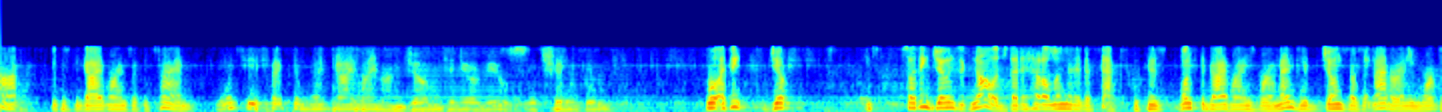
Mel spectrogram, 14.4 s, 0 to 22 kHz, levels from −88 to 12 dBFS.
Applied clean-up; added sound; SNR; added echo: neural separator model SepFormer DNS4.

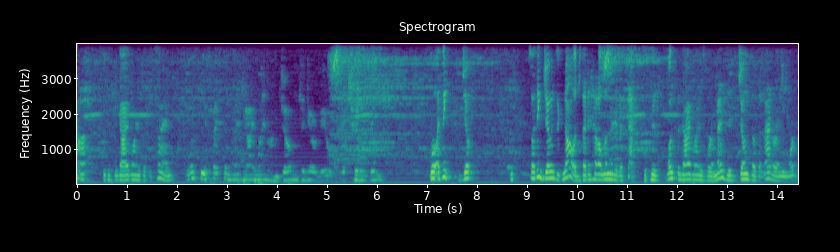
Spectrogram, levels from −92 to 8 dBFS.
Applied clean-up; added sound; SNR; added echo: classical method log-MMSE.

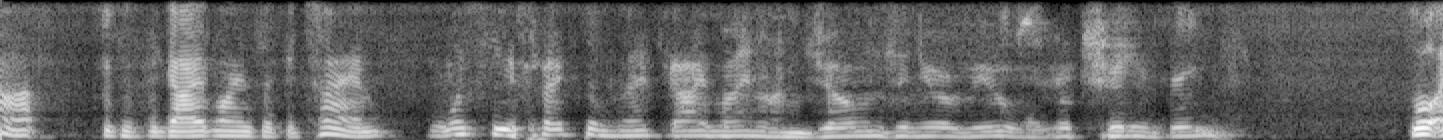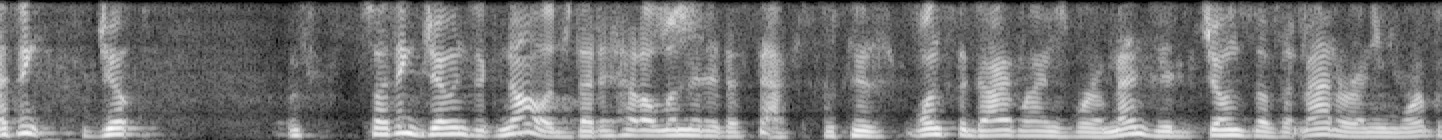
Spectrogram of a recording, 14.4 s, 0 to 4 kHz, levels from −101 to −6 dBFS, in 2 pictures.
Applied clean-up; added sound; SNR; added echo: neural mask model Resemble Enhance denoiser.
